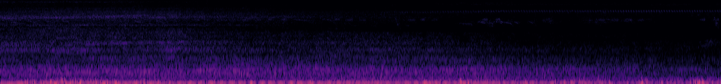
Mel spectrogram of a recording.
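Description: Mugunghwa-ho passenger train running away along the track, its rumble and wheel noise thinning out about halfway through as it recedes, over a steady low rumble. Insects buzz steadily in the background.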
